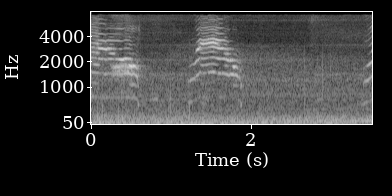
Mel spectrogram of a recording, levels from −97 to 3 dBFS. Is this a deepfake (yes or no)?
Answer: no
